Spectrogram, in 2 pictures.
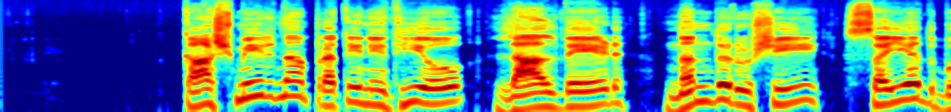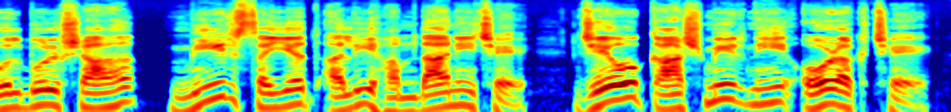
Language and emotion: Gujarati, neutral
